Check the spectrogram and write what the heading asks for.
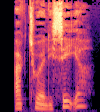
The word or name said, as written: aktualisere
